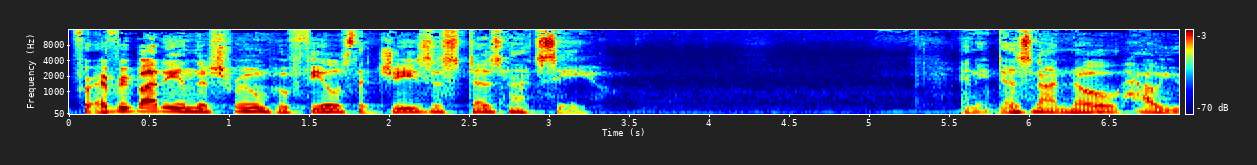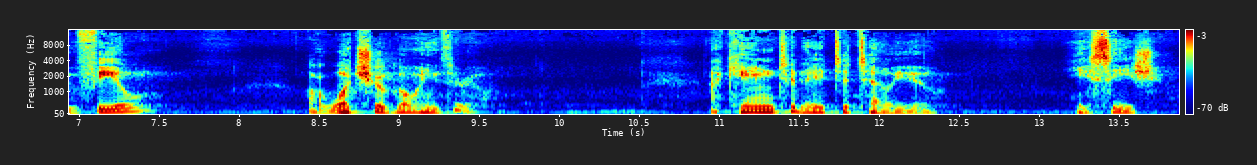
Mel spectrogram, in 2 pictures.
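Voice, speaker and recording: A man preaching a sermon to a congregation in a church, dropping to hushed whispers and rising to urgent calls, and leading the room in call-and-response. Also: medium pitch, measured pace, pauses often, breathy edge. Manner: swings from hushed whispers to raised exhortation, calls the congregation to repeat. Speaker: pastor.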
